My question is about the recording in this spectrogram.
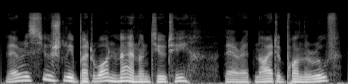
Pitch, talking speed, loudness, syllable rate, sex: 140 Hz, 240 wpm, -15 LUFS, 6.8 syllables/s, male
